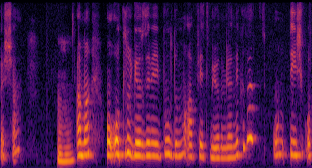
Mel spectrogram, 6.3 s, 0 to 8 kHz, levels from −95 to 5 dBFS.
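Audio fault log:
Nothing stood out on listening to this speech recording.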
